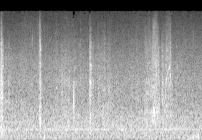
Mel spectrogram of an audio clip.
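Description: Camping gear being handled and pulled out of a nylon bag: fabric rustling with a few light clicks and a short swish about three seconds in.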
